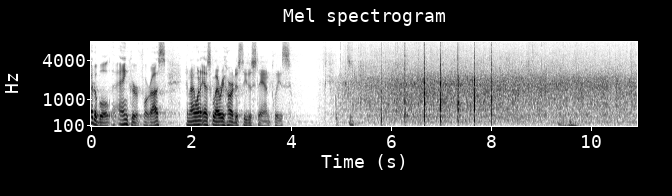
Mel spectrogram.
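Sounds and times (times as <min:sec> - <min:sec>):
speech: 0:00.0 - 0:04.1, 0:04.9 - 0:05.5
audience applause: 0:04.8 - 0:10.9.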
